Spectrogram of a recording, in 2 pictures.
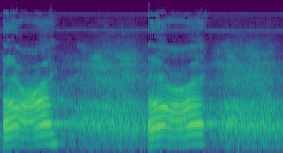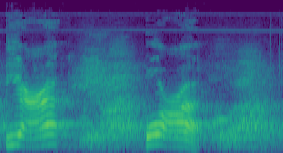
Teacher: یہ درمیان میں جو آ عین جو ہے نا یہ جاری رہے گا، عین کی آواز ختم نہیں ہوگی۔ اگر آپ نے پڑھا آ تو عین نہیں رہا، آواز جاری رکھنی ہے، آ، آ، اع، اع۔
